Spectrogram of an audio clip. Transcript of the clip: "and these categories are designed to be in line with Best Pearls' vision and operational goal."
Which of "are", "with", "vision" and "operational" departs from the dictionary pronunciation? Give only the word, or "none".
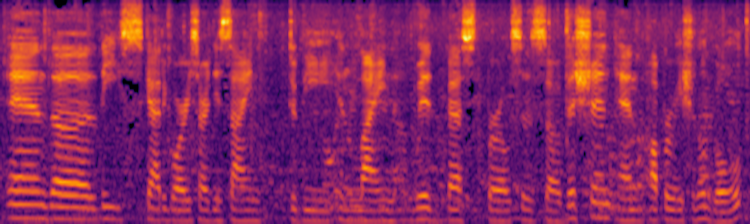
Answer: vision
